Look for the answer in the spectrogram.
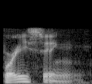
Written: bracing

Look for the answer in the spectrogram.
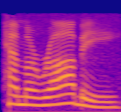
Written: Hammurabi

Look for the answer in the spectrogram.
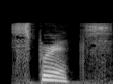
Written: spritz

